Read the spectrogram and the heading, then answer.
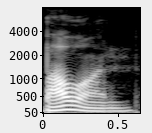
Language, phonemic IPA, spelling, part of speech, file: German, /ˈbaʊ̯ɐn/, Bauern, noun, De-Bauern.ogg
- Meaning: plural of Bauer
